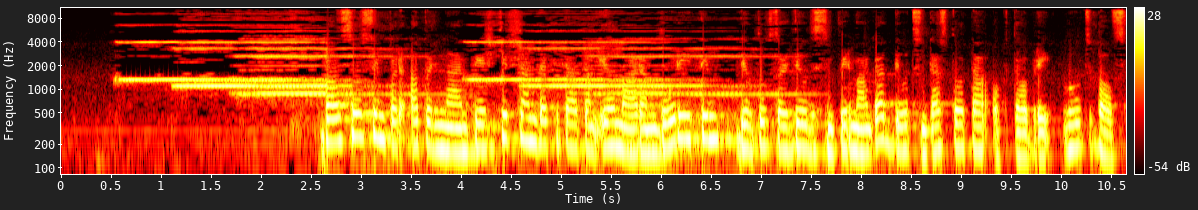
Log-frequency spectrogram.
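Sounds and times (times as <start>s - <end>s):
electronic bell ringing to call parliament to vote: 0.5s - 7.7s
speech: 2.6s - 10.6s.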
